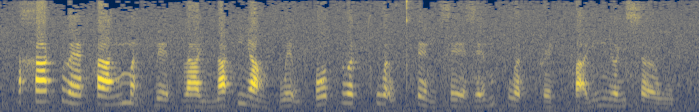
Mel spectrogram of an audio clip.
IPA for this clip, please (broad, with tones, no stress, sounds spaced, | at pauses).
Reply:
x a˦˥ k̚ v ɛ˨˦ h a˨˦ ŋ m ə̰˧˨ n ɓ e˨˩ p̚ l a˨˩ j n a˦˥ k̚ ɲ a˧˩ m h w ḛ˧˨ w h o˦˥ t̚ v ə˦˥ t̚ k w ə̰˧˥ w t̪ʰ e˧˩ ŋ s e˧˩ z ḛ˧˥ m h w ə˨˩ t̚ f e˨˩ k̚ f a̰˧˥ j ɲ ə˨˦ j s ə˨˩ w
